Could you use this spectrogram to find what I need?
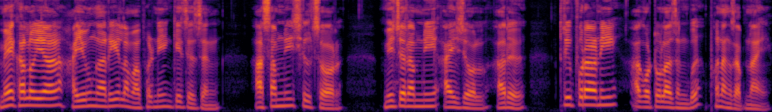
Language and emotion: Bodo, neutral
